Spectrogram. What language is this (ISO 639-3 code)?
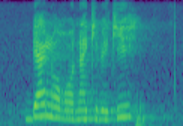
nso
